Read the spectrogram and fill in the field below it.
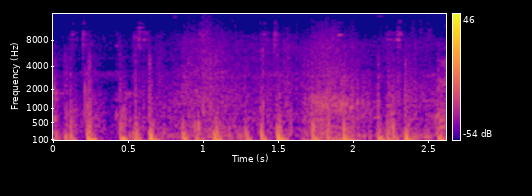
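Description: Horse hooves clip-clop in a steady, close rhythm from a horse in the Red Dead Redemption II game, with several even beats per second and no talking over them.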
